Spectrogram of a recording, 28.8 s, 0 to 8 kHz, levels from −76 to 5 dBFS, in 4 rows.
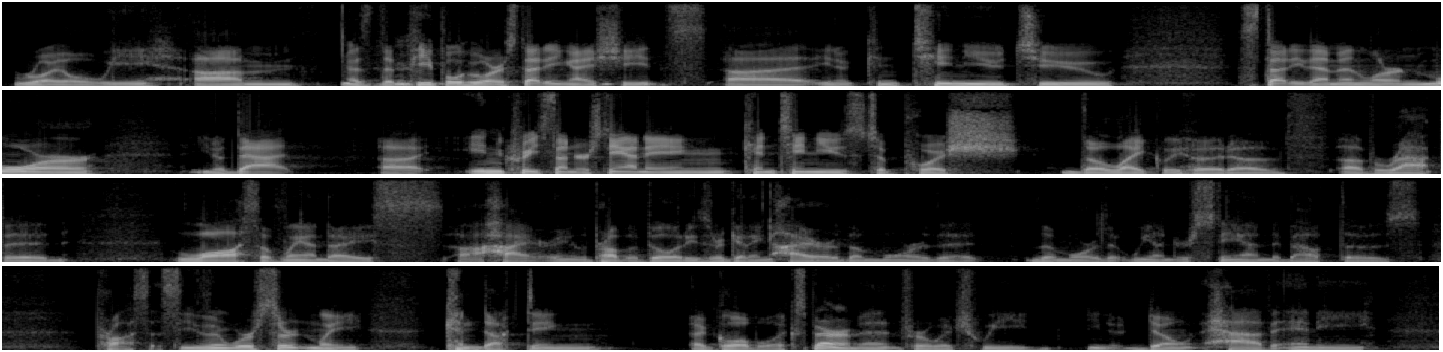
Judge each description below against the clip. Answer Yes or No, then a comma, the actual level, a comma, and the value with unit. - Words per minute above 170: No, average, 155 wpm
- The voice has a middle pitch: No, low, 110 Hz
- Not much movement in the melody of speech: No, average, 3.2 semitones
